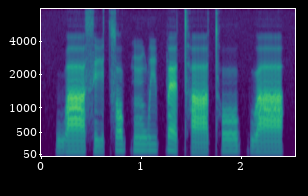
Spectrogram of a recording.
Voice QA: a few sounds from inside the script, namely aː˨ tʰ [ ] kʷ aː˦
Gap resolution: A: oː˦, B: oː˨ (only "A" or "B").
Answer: A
